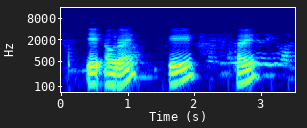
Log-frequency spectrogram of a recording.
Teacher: ए और ऐ को कंठ और तालु से बोलते हैं।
